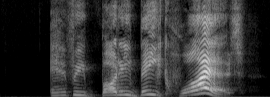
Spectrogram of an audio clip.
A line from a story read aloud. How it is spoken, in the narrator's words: I screamed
